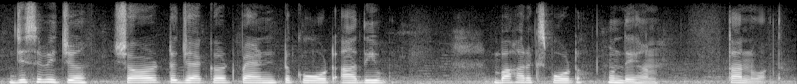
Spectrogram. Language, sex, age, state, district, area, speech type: Punjabi, female, 30-45, Punjab, Jalandhar, urban, spontaneous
